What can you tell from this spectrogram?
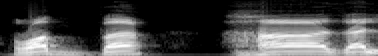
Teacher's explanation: با کے اوپر جو ہے وہ شد آ گئی ہے، تھوڑی سی جماؤ والی آواز آئے گی ، رب ہاذل، ہا کو لمبا کریں گے، کھڑی زبر ہے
